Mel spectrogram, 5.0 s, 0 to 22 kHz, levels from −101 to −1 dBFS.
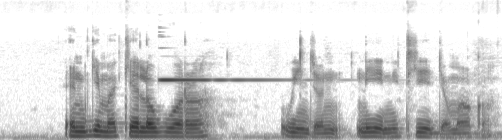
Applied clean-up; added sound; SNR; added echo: none; Wind chime; 11 dB; none.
